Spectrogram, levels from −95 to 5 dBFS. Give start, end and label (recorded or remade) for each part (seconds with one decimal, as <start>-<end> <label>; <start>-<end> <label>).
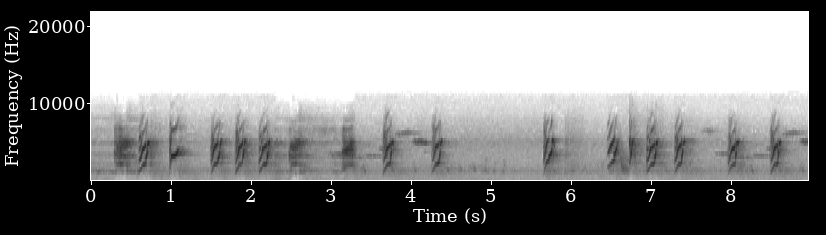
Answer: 0.0-0.6 remade; 0.6-2.3 recorded; 2.3-3.3 remade; 3.3-9.0 recorded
